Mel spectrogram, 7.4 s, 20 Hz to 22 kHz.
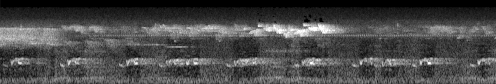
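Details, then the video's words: Male Slaty-blue Flycatcher (Ficedula tricolor) on the western slope of Doi Lang, Doi Pha Hom Pok NP, NW Thailand, 25 March 2017, giving short mid-pitched notes about every second over a steady high hiss of insects or running water. "Slaty-blue Flycatcher (Ficedula tricolor)"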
